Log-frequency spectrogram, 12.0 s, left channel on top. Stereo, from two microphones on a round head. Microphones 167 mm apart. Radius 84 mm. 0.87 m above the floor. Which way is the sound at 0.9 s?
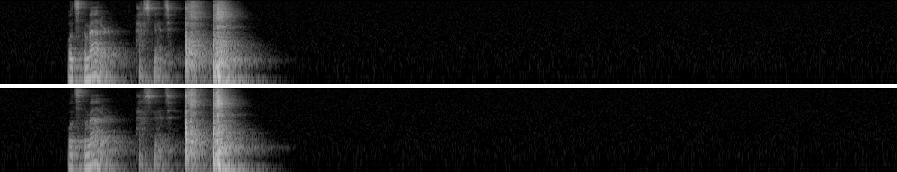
40° left (ahead or behind).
